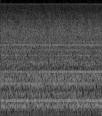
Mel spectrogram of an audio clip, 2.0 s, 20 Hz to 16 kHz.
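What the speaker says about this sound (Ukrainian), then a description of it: "Працює нормальний вентилятор." Steady, loud whirring of a Gerrard MMA 200 welding inverter's small cooling fan running continuously with a broad airy hum and no voices.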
